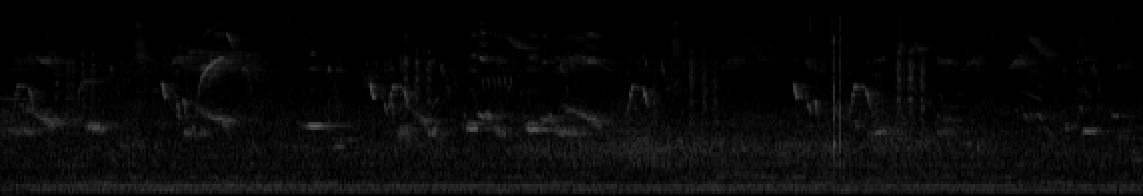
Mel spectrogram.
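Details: Australian magpie in Tasmania singing at a distance: scattered warbled and whistled notes with short rising and falling slurs, fairly quiet against constant noisy background and a low hum.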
